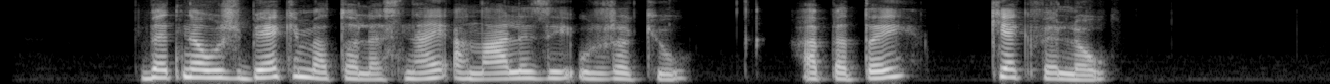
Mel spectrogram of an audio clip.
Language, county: Lithuanian, Šiauliai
